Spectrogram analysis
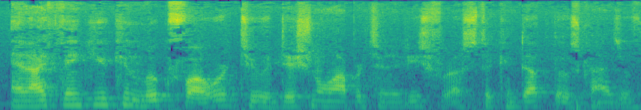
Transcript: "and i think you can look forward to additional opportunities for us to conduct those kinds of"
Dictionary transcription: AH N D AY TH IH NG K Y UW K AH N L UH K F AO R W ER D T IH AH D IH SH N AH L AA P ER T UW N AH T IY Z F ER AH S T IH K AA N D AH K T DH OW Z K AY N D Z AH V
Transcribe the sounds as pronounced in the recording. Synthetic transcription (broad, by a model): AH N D AY TH IH NG K Y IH K AH N L UH K F AO R W ER D T IH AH D IH SH N L AA P ER T UW N AH T IY Z F ER AH S T IH K N D AH K T DH OW Z K AY N D Z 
